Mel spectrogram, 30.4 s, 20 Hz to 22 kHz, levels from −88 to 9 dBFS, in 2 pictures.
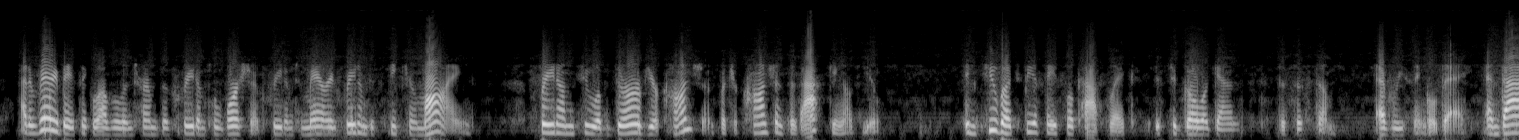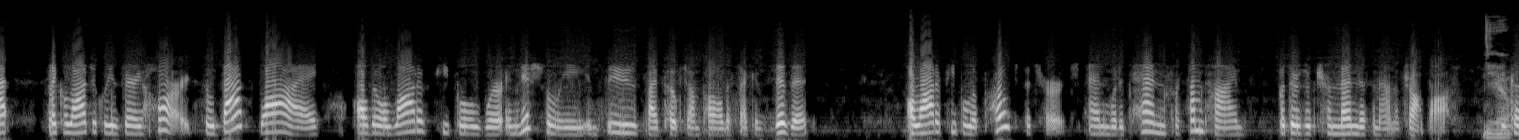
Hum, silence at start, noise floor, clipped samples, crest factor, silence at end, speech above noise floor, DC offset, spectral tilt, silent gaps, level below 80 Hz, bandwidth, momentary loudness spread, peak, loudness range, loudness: none; 0.2 s; -61 dBFS; under 0.1%; 18 dB; 0 s; 43 dB; under 0.1%; -6 dB/octave; none; -56 dBFS; 10.5 kHz; 13 LU; 0 dBFS; 4 LU; -19 LUFS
